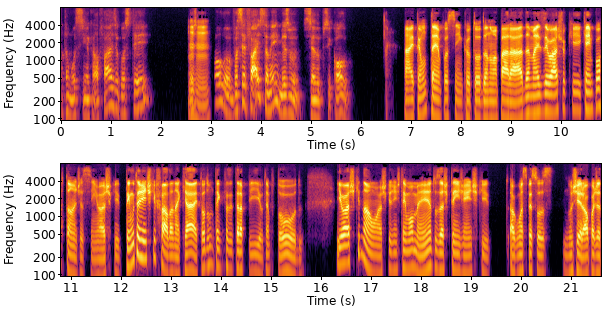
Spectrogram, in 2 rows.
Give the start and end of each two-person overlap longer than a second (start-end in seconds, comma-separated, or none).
none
